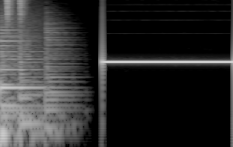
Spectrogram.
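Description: Intro music fading out, then about a second in a steady, high-pitched test tone starts and holds: the bars-and-tone reference tone that goes with television colour bars.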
